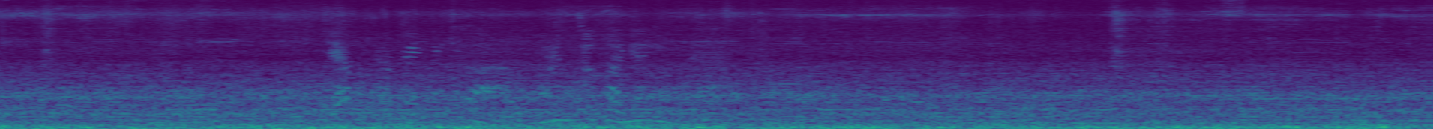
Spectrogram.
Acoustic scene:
car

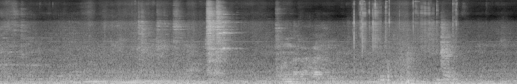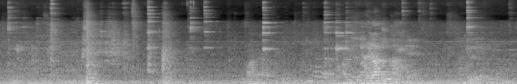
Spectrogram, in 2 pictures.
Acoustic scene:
restaurant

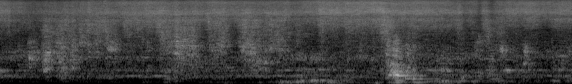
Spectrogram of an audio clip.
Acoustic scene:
restroom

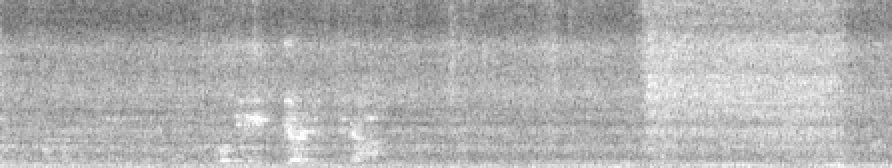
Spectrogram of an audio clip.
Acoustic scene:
subway train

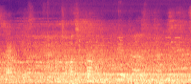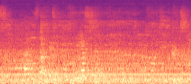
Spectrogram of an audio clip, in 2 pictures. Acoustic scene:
cafe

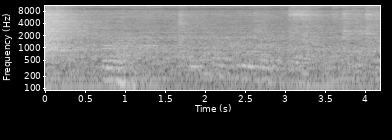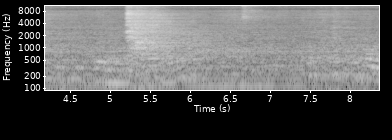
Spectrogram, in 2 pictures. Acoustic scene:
subway station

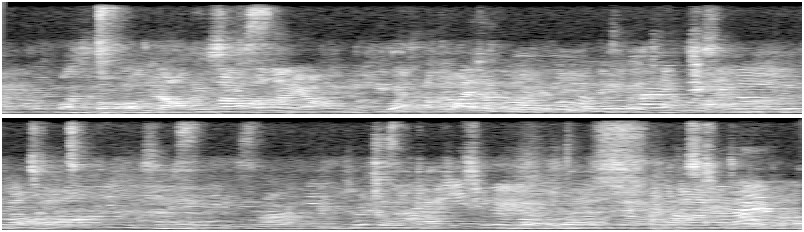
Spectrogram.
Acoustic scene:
crowded indoor space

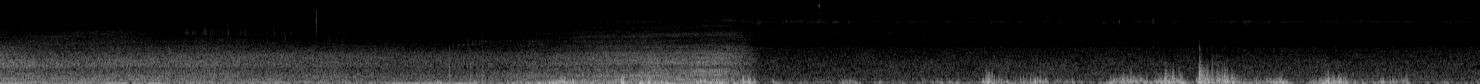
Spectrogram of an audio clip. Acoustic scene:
street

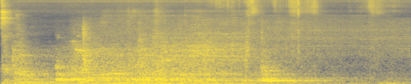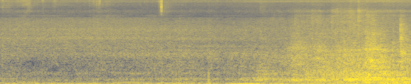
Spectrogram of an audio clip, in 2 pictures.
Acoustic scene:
elevator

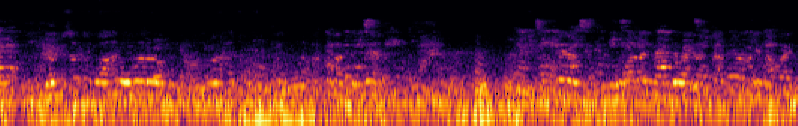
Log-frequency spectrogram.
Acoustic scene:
subway train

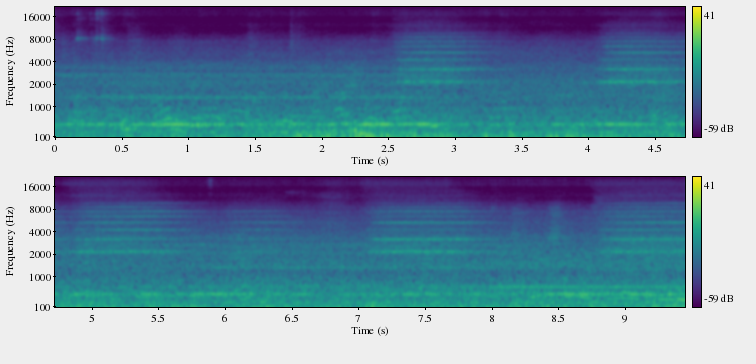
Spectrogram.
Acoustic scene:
subway train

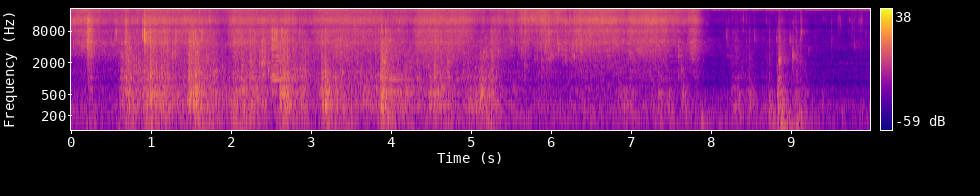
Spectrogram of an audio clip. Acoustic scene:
kitchen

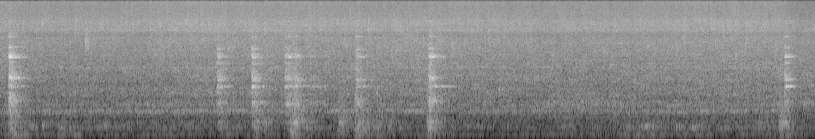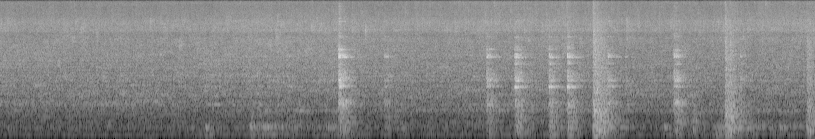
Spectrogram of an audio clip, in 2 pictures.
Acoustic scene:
kitchen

